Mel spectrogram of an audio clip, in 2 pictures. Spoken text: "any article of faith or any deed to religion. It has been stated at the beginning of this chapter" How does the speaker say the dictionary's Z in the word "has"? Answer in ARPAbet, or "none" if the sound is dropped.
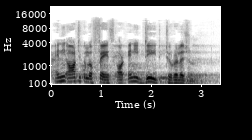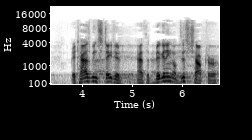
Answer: Z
